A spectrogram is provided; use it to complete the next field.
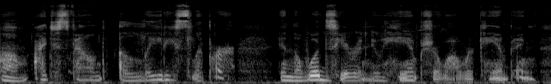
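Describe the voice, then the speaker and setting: A woman speaks quietly at a moderate pace. Noticeable background noise runs underneath. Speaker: science teacher / educational video host. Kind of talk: educational talk to camera. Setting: outdoors at a campground in the rain. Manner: quiet, subdued voice.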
